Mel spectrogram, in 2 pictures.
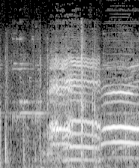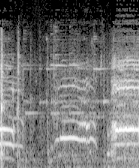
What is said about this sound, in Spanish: Más tarde el pastor está en un cercado ordeñando a las ovejas y llena la lechera con el cubo de ordeñar.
